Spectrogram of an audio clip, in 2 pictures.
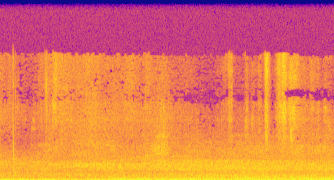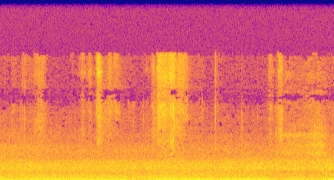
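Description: A steady low rumble of outdoor background noise.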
